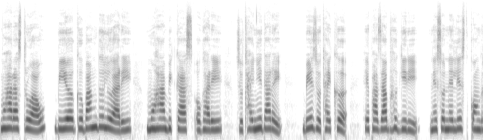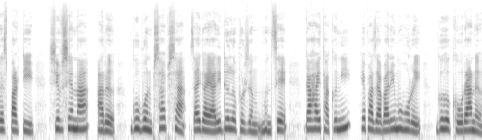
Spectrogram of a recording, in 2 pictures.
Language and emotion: Bodo, neutral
